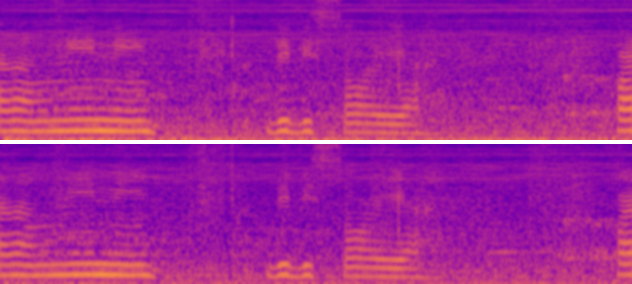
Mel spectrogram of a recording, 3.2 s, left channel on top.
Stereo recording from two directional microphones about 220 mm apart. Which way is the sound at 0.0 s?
5° right (ahead or behind).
